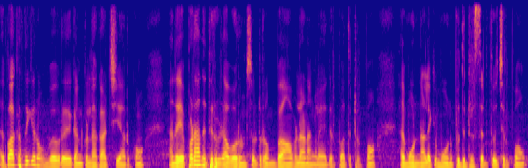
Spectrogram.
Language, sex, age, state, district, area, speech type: Tamil, female, 45-60, Tamil Nadu, Thanjavur, rural, spontaneous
